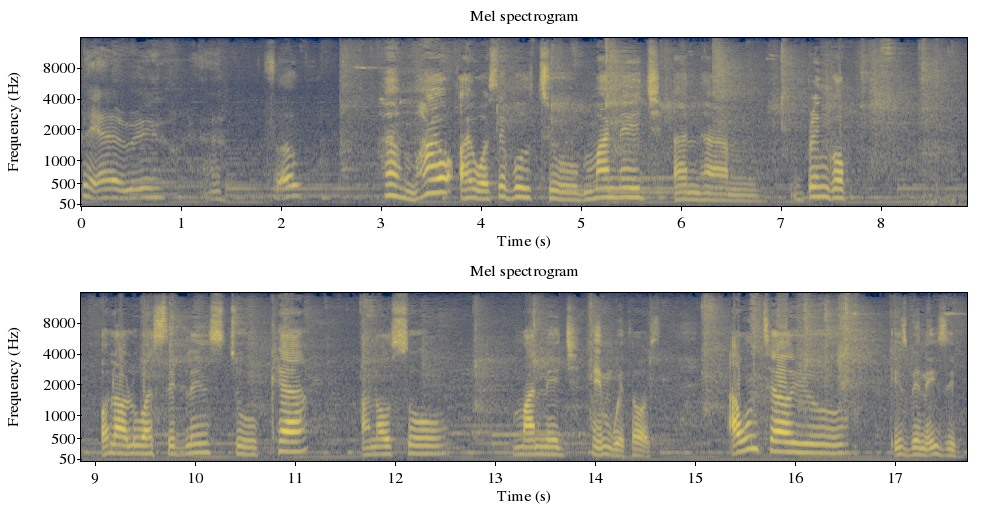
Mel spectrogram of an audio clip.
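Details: Adult speaker; normal speech.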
